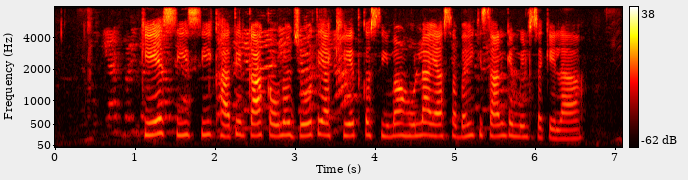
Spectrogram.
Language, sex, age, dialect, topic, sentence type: Bhojpuri, female, 18-24, Western, agriculture, question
